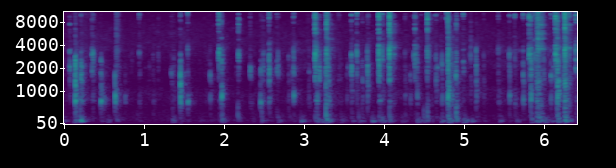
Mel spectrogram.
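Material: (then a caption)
Plastic. Fingertips type steadily on a compact plastic mechanical keyboard with round pastel plastic keycaps in a dark frame. A rapid, uneven run of short, sharp clacks follows, each with a bright attack and a mid-pitched body, and they die away almost instantly between strokes.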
